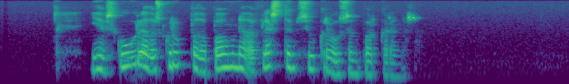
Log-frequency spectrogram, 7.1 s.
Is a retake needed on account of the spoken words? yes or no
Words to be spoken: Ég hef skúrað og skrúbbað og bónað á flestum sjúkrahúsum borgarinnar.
no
